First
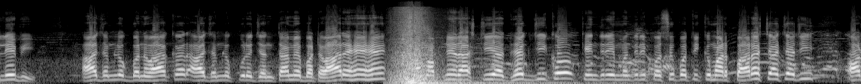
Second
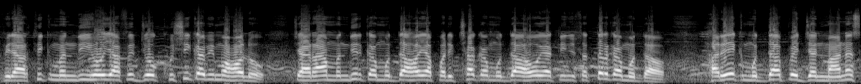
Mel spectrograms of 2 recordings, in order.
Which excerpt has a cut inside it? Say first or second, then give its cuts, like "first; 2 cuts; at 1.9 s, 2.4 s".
first; 1 cut; at 4.0 s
